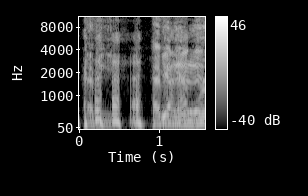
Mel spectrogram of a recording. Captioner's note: laughing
